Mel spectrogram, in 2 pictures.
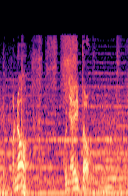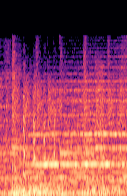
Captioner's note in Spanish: Ríe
